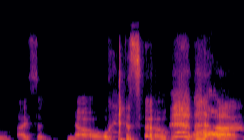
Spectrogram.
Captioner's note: laughs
